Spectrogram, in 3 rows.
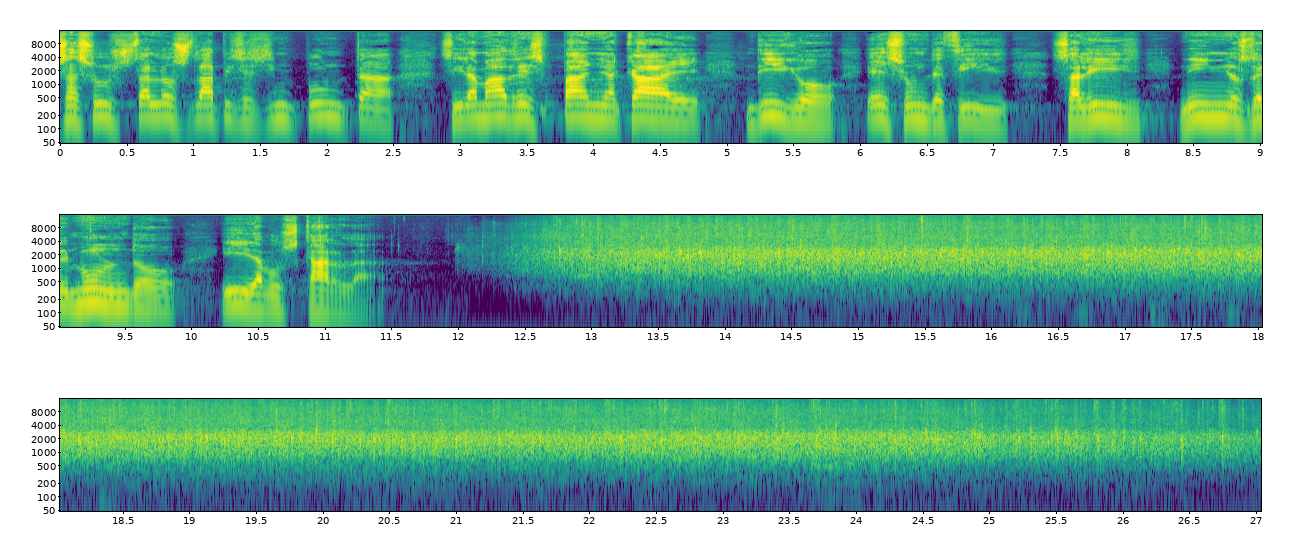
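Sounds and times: audience applauding: 12.0s - 27.0s.

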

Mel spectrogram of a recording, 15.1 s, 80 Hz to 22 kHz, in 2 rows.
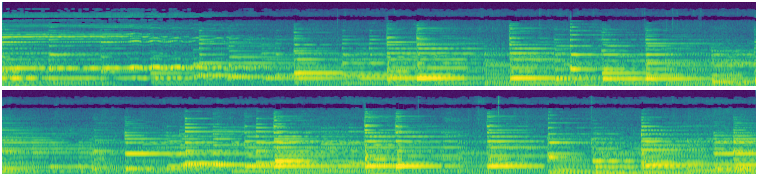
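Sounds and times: woman singing with vibrato: 0.0s - 3.1s
digital piano playing: 0.0s - 15.0s.

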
